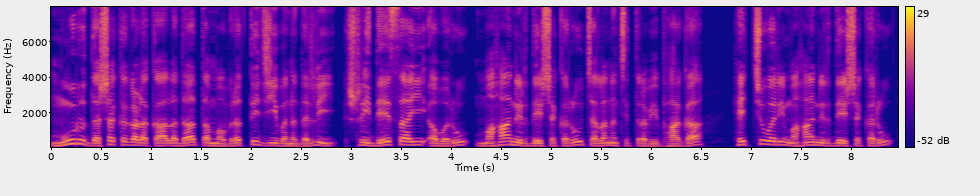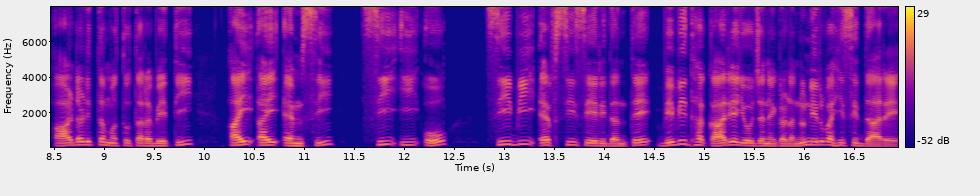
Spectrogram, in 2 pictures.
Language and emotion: Kannada, neutral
